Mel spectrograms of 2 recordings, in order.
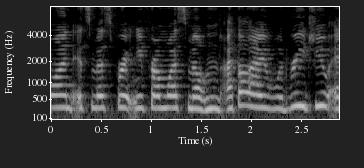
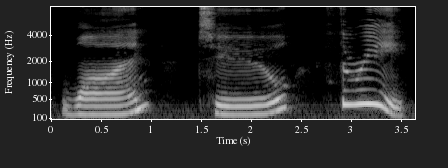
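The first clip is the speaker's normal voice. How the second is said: counting demo; 6 semitones lower, much slower than usual. Shown as a demonstration. Teacher showing children how to count while touching. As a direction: count along, landing hard on three. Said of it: "Let's practice one more time".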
